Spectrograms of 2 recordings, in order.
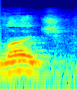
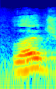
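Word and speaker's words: Łódź: So Rabbi Meisels, Eliyahu Meisels, was a very, very great rabbi in Lodz. Lodz was kind of the richest of the Polish cities. Like, if you see it spelled in English, it's L-O-D-Z. But D-Z is pronounced J in English.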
